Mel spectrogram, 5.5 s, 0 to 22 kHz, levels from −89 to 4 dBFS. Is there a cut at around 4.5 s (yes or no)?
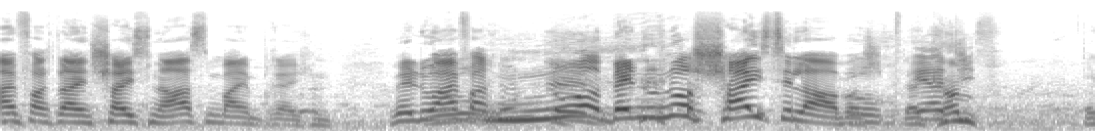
yes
